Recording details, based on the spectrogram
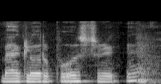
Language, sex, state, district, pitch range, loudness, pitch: Tamil, male, Tamil Nadu, Kanyakumari, 130-140 Hz, -14 LUFS, 135 Hz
